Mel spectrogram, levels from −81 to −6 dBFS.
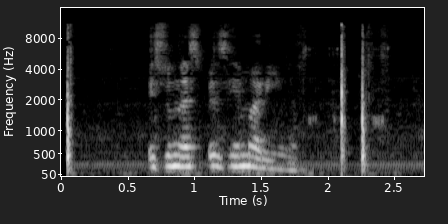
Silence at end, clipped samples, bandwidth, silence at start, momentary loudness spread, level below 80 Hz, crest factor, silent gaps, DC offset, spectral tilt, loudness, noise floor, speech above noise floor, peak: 0.4 s; under 0.1%; 11.5 kHz; 0.05 s; 13 LU; -56 dBFS; 26 dB; none; under 0.1%; -5 dB/octave; -25 LUFS; -53 dBFS; 29 dB; 0 dBFS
